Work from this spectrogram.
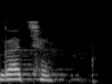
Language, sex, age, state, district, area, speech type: Maithili, female, 30-45, Bihar, Begusarai, rural, read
